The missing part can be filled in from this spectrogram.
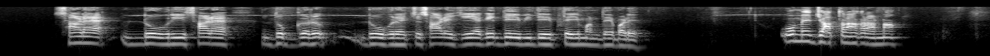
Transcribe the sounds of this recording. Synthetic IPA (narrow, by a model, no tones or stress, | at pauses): saːɽɛːɖoːɡɾiːsaːɽɛːd̪ʊɡəɾɖoːɡɾẽːt͡ʃsaːɽeːt͡ʃeːɛkeːd̪eːʋiːd̪eːʋt̪eːiːmənd̪eːpəɽeː | oːmɛ̃ːd͡ʒaːt̪nãːkəɾaːnãː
